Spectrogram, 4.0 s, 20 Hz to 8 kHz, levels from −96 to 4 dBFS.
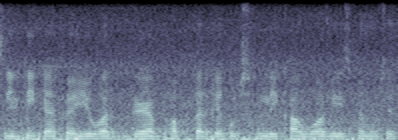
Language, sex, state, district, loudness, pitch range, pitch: Hindi, male, Chhattisgarh, Raipur, -16 LUFS, 130-135 Hz, 130 Hz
